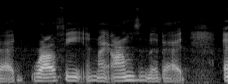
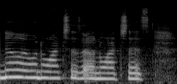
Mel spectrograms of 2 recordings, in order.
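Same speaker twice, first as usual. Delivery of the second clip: put-on, very high toddler tantrum screaming; 9 semitones higher than usual. Retelling a bedtime struggle as a child screams: imitating a child screaming. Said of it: "he's screaming".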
